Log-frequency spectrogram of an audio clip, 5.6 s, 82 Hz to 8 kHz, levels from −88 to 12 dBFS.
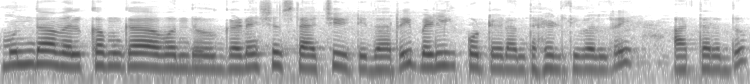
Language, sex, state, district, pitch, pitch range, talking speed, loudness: Kannada, female, Karnataka, Belgaum, 205 Hz, 190-225 Hz, 160 wpm, -26 LUFS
